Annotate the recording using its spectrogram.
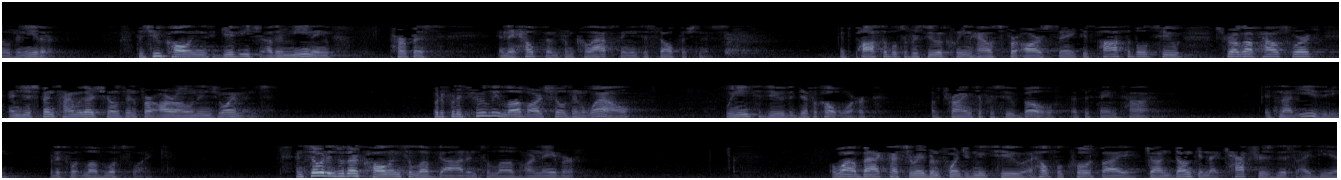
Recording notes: Faith Presbyterian Church – Morning Service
